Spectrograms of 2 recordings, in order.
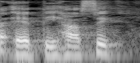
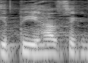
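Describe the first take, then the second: First: ऐतिहासिक started with ai, ai-ti-haa-sik; correct pronunciation. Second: ऐतिहासिक started with short i, i-ti-haa-sik; wrong pronunciation. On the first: Teacher corrects the first vowel, correct pronunciation. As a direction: open ऐतिहासिक on a wide ai. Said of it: "मात्रा बड़ी आती है". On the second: Teacher shows the wrong first vowel, wrong pronunciation. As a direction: open ऐतिहासिक on an i sound. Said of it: "ऐतिहासिक नहीं होता". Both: Shown as a demonstration.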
